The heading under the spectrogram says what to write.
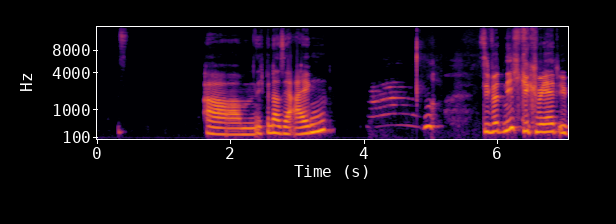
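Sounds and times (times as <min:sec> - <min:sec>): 
speech: 0:01.6 - 0:03.6, 0:05.8 - 0:07.0
cat yowling for attention: 0:04.1 - 0:04.9.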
